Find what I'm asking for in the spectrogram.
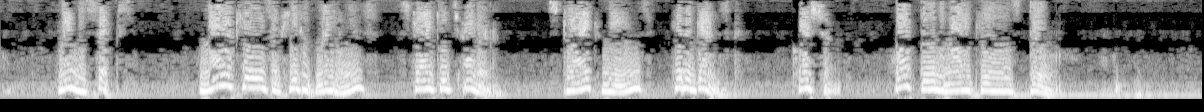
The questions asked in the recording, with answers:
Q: what do the molecules do?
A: hit against each other.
